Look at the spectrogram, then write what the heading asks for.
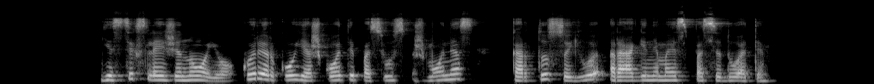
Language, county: Lithuanian, Marijampolė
